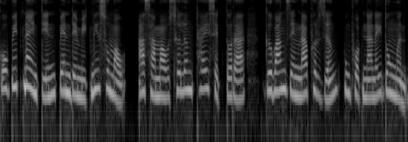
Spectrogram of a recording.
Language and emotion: Bodo, neutral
